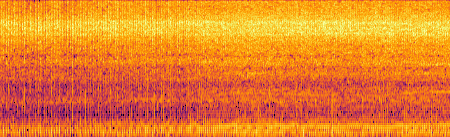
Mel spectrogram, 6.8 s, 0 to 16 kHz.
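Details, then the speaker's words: 33-year-old yard-sale Homelite 8 hp 4,000–4,400 W generator holding a steady governed speed with an even chuffing beat, no knocks; runs and makes power, though it leaks gas. "Well, so it works. It runs, makes power, leaks gas. Not a big deal."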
